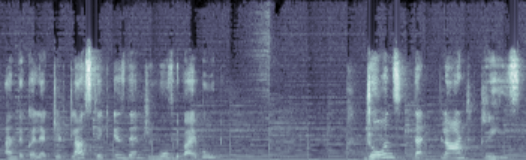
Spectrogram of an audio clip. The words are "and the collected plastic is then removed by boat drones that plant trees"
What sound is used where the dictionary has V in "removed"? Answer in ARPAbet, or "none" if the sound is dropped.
V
